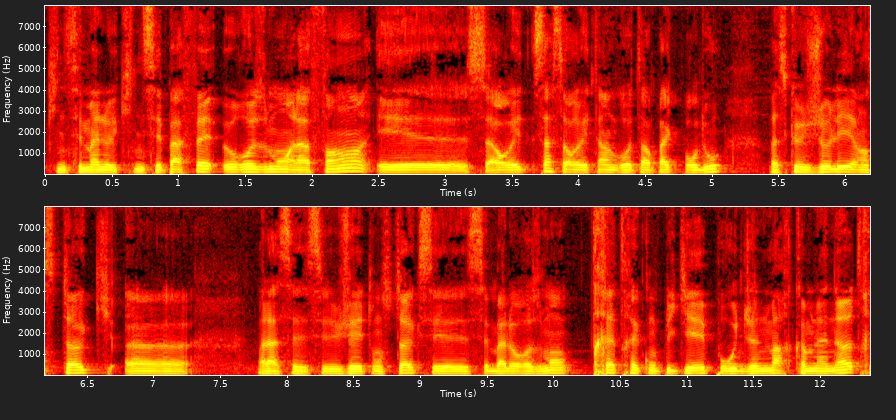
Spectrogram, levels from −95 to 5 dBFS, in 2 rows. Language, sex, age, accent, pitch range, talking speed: French, male, 20-39, French, 110-125 Hz, 240 wpm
